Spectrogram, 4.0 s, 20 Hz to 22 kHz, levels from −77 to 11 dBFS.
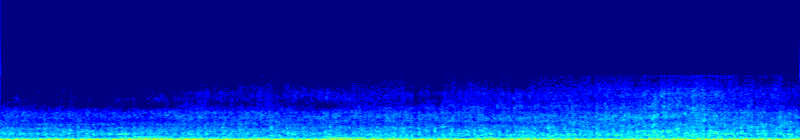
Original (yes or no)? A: no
